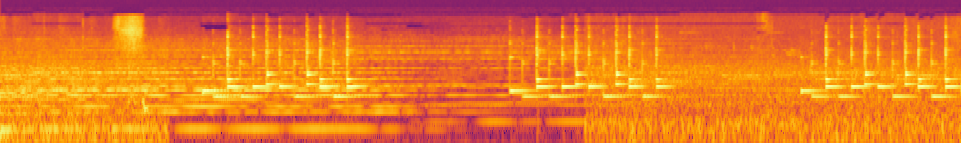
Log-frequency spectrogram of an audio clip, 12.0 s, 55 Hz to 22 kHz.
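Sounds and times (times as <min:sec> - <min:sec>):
soft background music: 0:00.0 - 0:12.0
smartphone ringtone melody: 0:02.6 - 0:05.0, 0:06.4 - 0:08.8, 0:10.0 - 0:12.0.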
